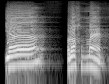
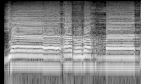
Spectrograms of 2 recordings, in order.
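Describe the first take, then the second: First: Ya Rahman with no al, Rah- said straight after Ya; correct Ya Rahman. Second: Ya Ar-Rahman drawn out slowly, with the al kept; wrong form Ya Ar-Rahman. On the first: Teacher showing the class the right call, careful demo. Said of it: "Contoh, kita sebut". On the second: Teacher showing students the wrong form, slow demo. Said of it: "Tak boleh". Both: Shown as a demonstration.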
